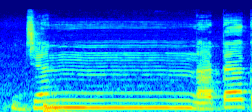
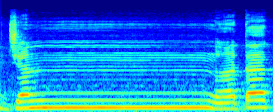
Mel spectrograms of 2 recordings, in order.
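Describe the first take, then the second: First: جنتک said slowly, noon held with a nasal hum; slow nasal recitation; nasalized noon. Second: جنتک stretched very slowly, noon nasalized; teacher repeats with ghunna. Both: Shown as a demonstration. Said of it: "نون میں غنہ کر کے پڑھیں گے".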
